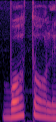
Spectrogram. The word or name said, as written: botol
